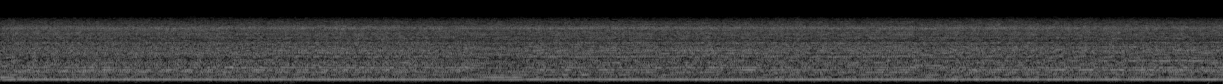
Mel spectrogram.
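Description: A small hatchback's engine held at high, steady revs while the car inches in and out of a parking space: one constant high-pitched drone that does not change.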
